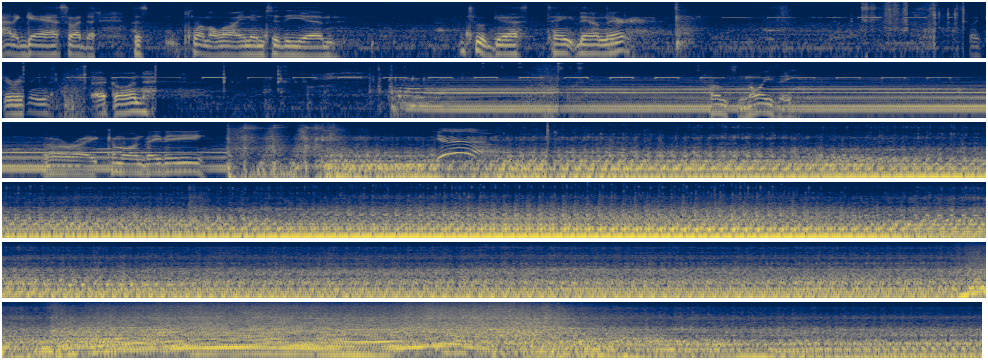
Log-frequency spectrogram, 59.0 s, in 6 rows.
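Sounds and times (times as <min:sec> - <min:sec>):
car engine idling: 0:09.4 - 0:49.8, 0:54.8 - 0:59.0
engine revving: 0:13.6 - 0:59.0.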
